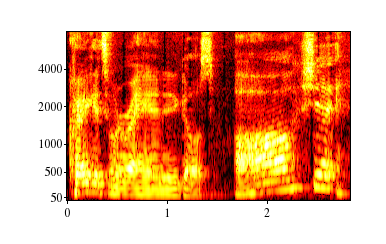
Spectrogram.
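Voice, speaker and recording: A man's voice: lowish voice, fast talker, warm tone. A man who trains boxers, telling a fight-trip story in casual, laughing podcast chat. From Texas. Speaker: boxing trainer.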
